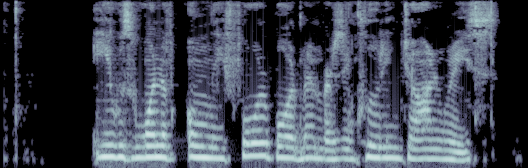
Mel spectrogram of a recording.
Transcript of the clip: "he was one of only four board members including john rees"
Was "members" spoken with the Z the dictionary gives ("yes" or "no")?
yes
